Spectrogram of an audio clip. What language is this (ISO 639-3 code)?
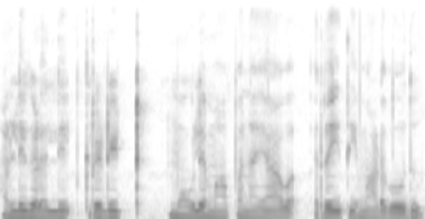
kan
